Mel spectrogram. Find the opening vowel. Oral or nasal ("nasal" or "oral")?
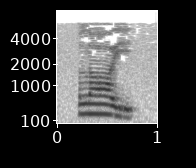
oral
